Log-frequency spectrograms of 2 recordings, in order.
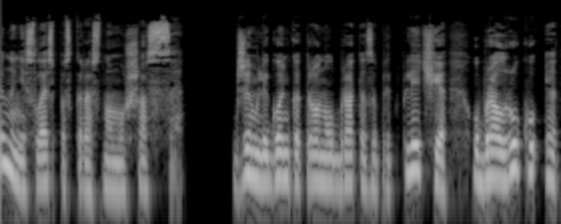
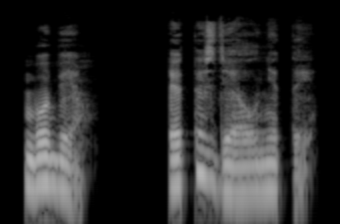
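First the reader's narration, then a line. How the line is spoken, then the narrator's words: Quiet. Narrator (Russian): тихо сказал он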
